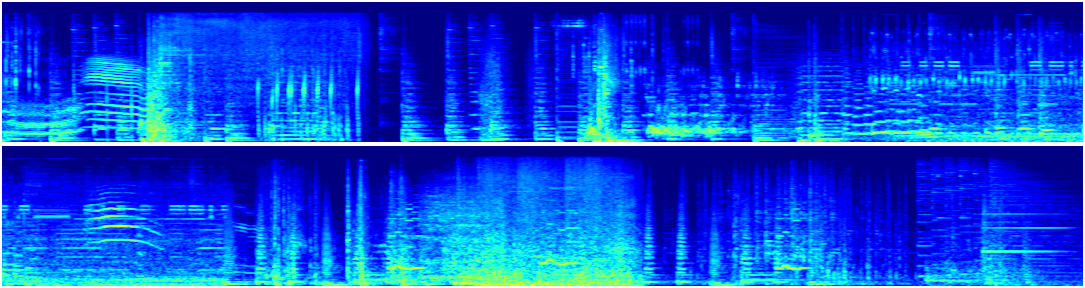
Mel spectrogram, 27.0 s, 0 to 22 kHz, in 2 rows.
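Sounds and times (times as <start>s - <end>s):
cartoon cat vocal noises: 0.0s - 1.9s
cartoon background music: 0.0s - 14.6s, 15.4s - 24.2s
comic sound effects: 10.8s - 14.6s.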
